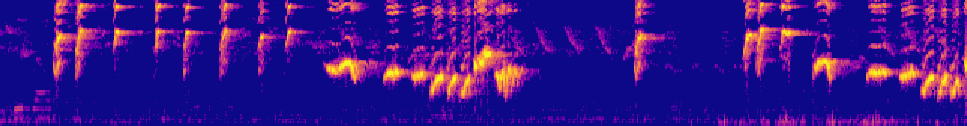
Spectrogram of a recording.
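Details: White-rumped shama song, a recording used to stimulate other birds to sing: series of sharp high chips, then rich rolling whistled phrases. Brief pauses separate bursts that mix high ticking notes with lower fluty, rising and falling whistles.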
